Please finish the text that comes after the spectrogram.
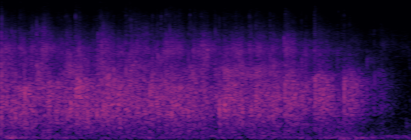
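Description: An audience at a high school sports player-of-the-year awards ceremony gives sustained, loud applause that holds steady, then tapers off near the end.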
